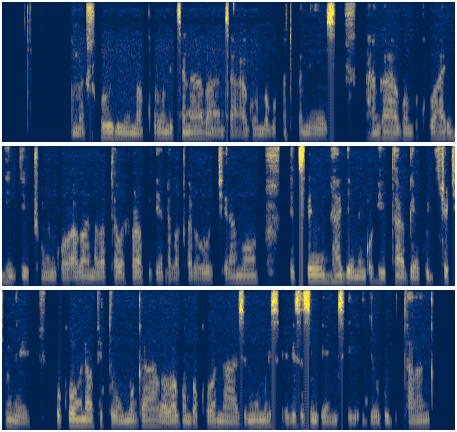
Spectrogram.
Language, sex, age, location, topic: Kinyarwanda, male, 50+, Nyagatare, education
